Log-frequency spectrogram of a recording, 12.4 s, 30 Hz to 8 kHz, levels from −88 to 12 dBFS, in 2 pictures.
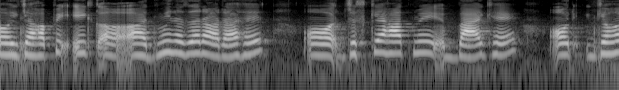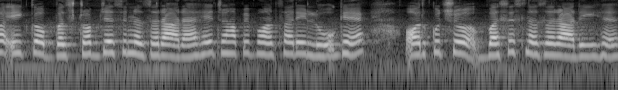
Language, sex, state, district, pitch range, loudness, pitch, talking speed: Hindi, female, Rajasthan, Churu, 260-300 Hz, -17 LUFS, 280 Hz, 180 wpm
